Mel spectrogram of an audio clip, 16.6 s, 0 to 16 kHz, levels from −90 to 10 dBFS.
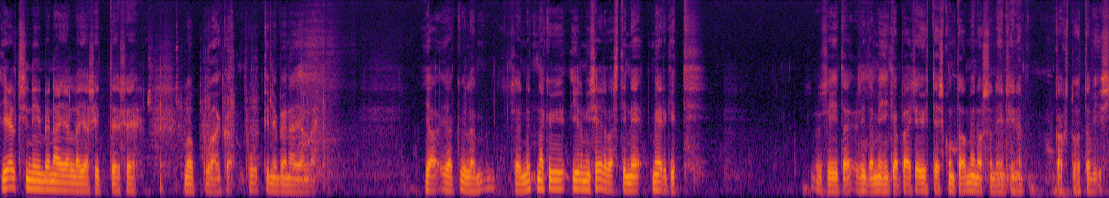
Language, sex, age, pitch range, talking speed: Finnish, male, 60-79, 90-115 Hz, 100 wpm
